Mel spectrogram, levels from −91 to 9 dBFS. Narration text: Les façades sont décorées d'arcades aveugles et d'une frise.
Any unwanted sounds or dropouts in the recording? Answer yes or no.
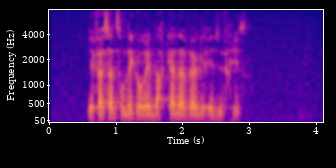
no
